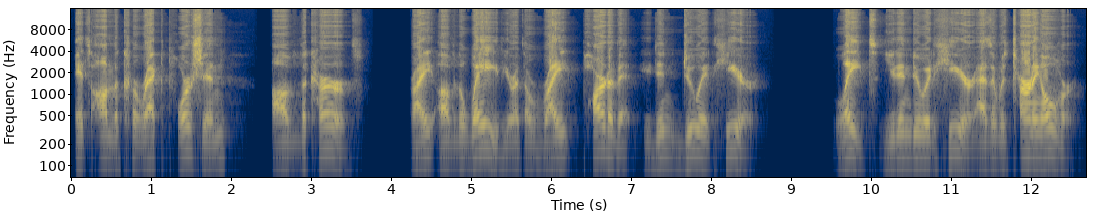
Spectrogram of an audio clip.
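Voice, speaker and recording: Guy teaching trading, bright forceful voice, animated, talks right to the viewers and acts out what traders think. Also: medium pitch, slow. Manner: talks straight to the viewers as guys. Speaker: trading instructor. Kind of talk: recorded trading lesson.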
